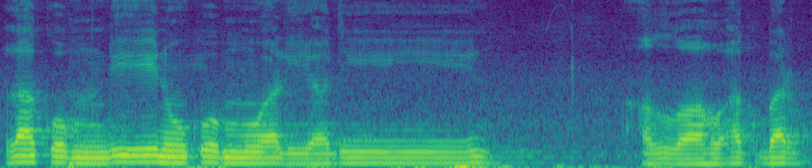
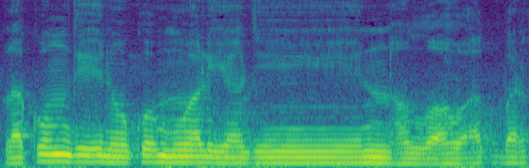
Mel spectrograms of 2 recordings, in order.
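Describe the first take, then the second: First: There is a pause before Allahu Akbar. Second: Allahu Akbar follows directly with no pause. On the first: The speaker calls it right. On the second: The speaker calls it wrong.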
